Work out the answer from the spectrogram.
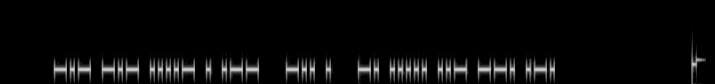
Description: Morse code, heard as a keyed tone, about 30 wpm, 700 Hz. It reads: KK4EW DE N5UGR
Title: USA Callsign DE Callsign - 5 Characters - 30wpm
